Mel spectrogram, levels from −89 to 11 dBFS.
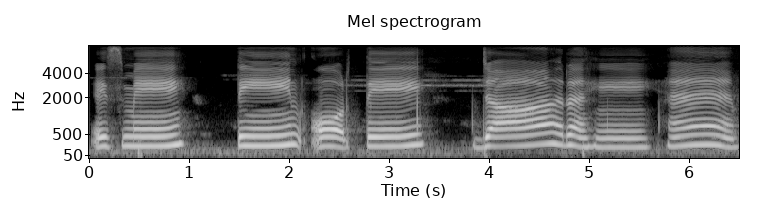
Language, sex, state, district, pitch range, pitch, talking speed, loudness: Hindi, female, Punjab, Fazilka, 210-235 Hz, 220 Hz, 55 wpm, -13 LUFS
